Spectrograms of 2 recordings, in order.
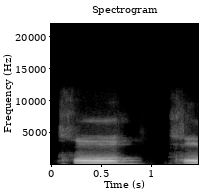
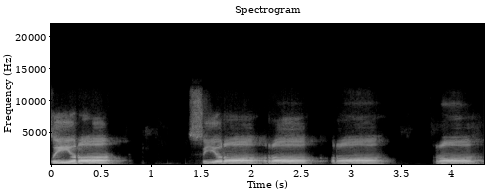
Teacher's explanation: menaiknya pangkal lidah ke langit-langit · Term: istila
